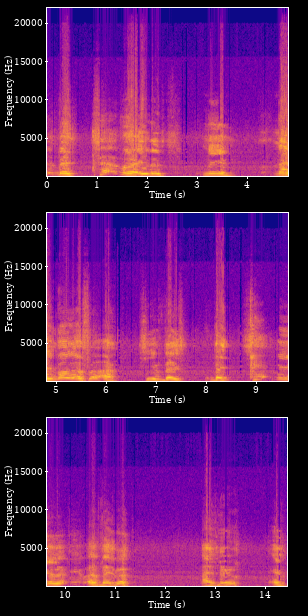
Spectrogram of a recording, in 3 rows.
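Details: 30-year-old man with spastic quadriplegic cerebral palsy, born 11 weeks premature; his speech is affected by the condition. Dysarthria (cerebral palsy).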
